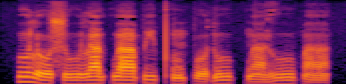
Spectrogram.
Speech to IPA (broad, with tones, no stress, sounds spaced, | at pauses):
u˦ l oː˨ s uː˨ l a˦ kʷ aː˦ p i˦ pʰ ũ˨˦ p o˨ ɗ uː˦ kʷ ã˨ ɣ uː˦ p ã˨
